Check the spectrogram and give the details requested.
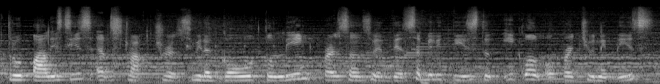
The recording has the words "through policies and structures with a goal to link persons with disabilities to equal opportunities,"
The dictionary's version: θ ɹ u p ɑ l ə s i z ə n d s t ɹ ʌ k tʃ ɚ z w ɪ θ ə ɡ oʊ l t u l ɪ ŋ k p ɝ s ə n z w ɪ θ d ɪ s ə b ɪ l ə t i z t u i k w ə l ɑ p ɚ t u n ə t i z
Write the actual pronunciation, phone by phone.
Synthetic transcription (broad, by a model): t ɹ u p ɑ l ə s i s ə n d s t ɹ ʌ k tʃ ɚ s w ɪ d ə ɡ oʊ l t u l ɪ ŋ k p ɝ s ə n s w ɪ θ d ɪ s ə b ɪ l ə t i s t u i k w ə l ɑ p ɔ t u n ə t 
